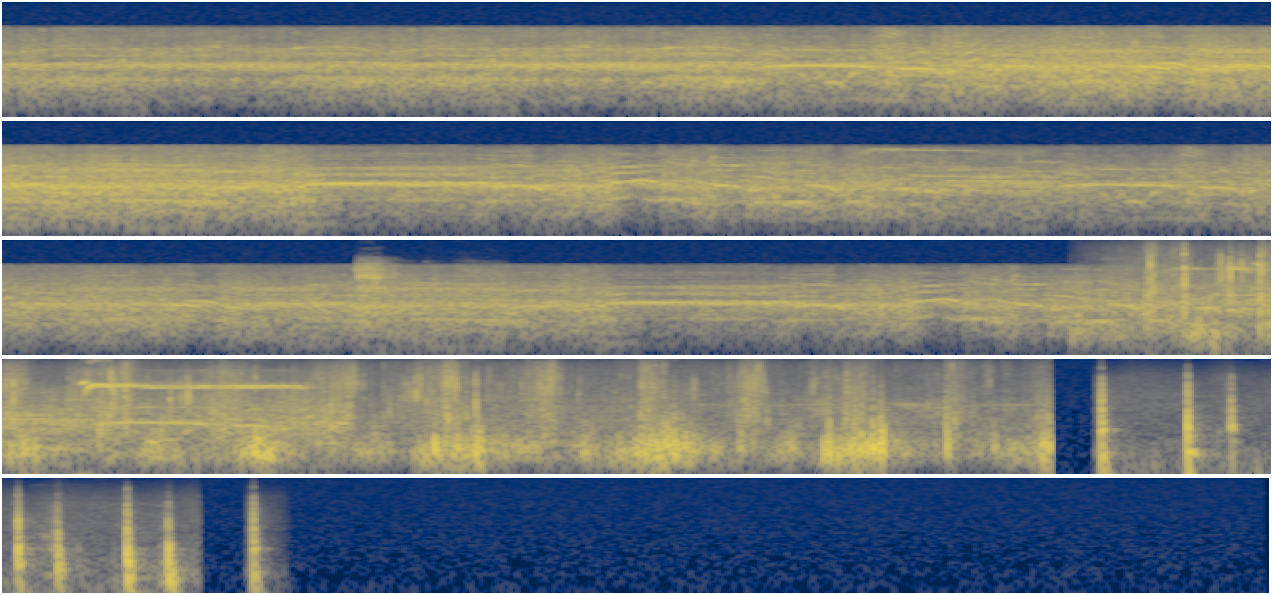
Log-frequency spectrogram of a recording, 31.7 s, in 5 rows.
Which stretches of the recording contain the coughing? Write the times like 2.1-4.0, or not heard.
14.4-15.2.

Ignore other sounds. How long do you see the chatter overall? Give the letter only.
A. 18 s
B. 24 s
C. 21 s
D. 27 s
C.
